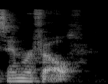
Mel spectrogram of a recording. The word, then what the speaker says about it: San Rafael: So there's probably the Spanish pronunciation is probably closer to the more syllables than fewer, but the way we pronounce it here in these parts is San Rafael.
